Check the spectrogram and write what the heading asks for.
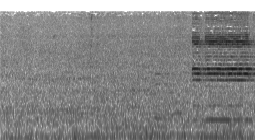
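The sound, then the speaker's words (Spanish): Street traffic rumbles steadily in a dense, low roar of engines, and near the end a sustained high-pitched tone, like a horn or whistle, rises over the noise. “Como escucharán, estoy en la calle y la calle está llena de ruidos”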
